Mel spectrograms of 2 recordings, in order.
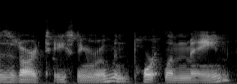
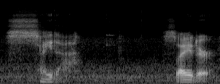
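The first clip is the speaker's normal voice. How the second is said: Maine cider; 6 dB quieter than usual. Shown as a demonstration. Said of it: "it's these guys' fault".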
